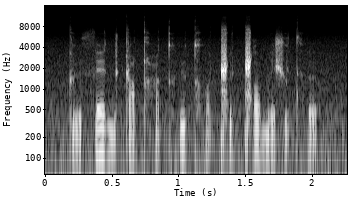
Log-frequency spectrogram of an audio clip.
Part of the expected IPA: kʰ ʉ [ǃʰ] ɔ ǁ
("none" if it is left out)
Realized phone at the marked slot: kʰ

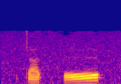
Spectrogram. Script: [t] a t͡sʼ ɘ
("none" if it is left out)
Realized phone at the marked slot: t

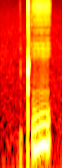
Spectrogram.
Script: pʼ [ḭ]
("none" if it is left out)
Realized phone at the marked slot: i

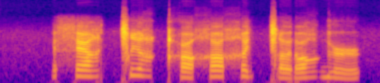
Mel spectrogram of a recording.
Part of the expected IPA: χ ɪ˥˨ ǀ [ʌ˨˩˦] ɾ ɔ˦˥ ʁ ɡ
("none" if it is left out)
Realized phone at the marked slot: ʌ˨˩˦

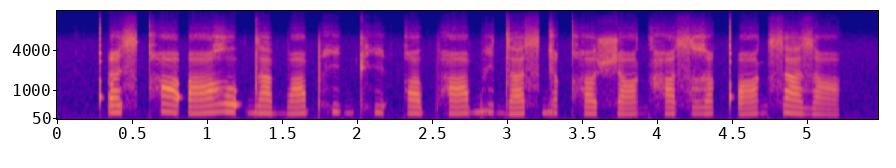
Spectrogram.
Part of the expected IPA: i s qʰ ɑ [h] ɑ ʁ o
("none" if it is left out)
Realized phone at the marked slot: ʔ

